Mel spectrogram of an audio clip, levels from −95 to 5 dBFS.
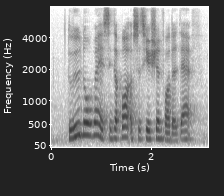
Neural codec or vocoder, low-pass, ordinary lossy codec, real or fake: codec, 16 kHz, 0.8 kbps, ZipCodec; none; none; fake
